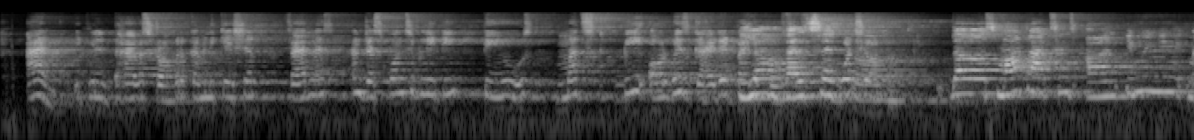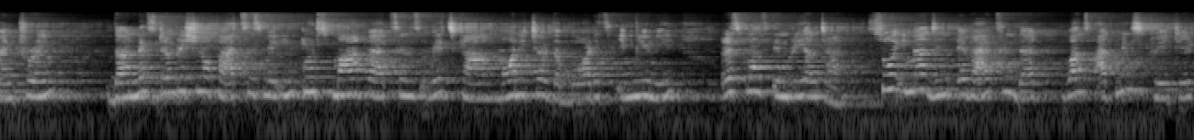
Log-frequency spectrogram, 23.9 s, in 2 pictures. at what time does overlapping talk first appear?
7.4 s

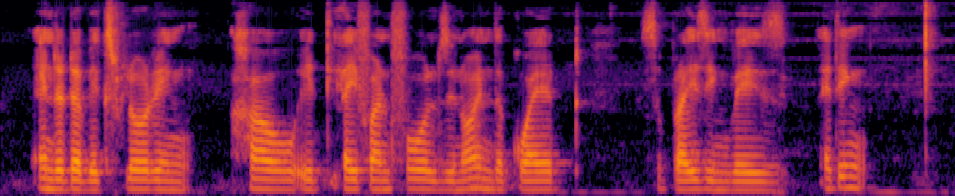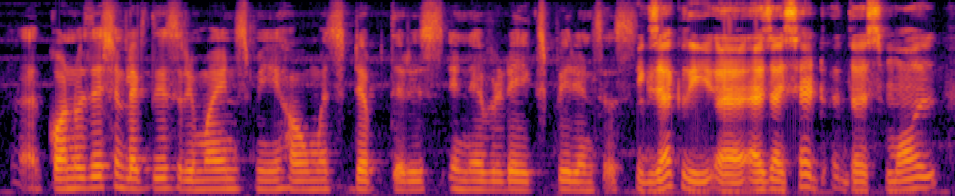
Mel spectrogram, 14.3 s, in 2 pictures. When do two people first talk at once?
none

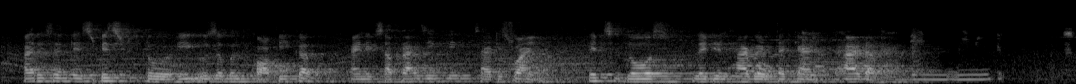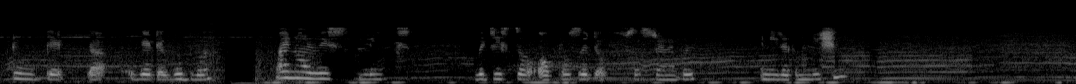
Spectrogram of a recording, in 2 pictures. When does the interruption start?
7.6 s

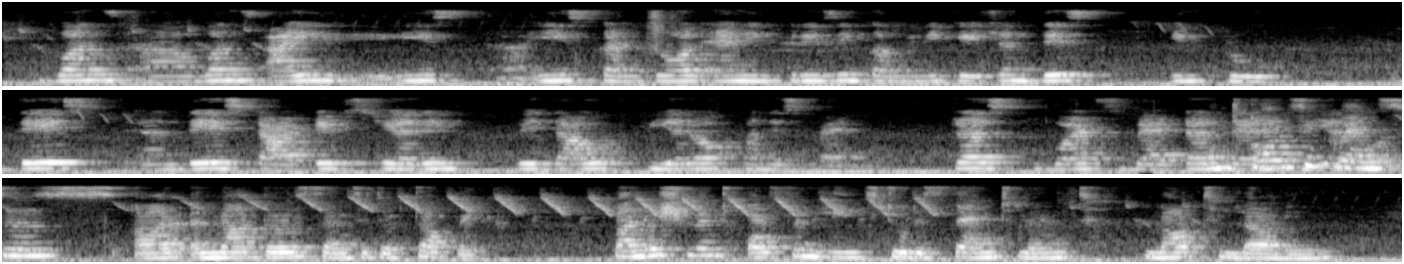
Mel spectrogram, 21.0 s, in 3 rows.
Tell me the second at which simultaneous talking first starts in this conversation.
13.0 s

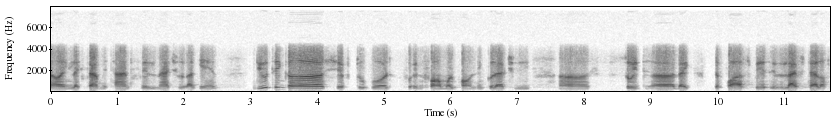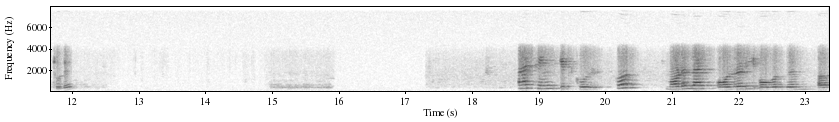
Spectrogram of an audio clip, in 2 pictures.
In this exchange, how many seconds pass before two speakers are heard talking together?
none

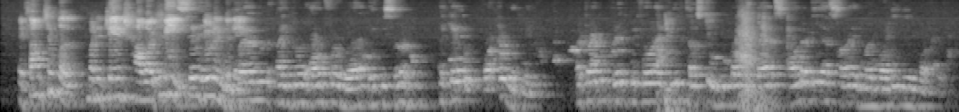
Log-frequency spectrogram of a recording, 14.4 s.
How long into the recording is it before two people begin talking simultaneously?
2.2 s

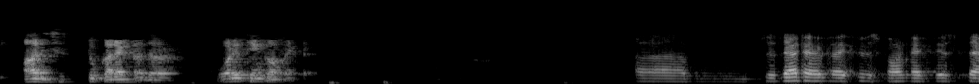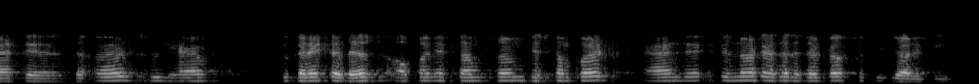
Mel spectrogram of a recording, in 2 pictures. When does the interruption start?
none

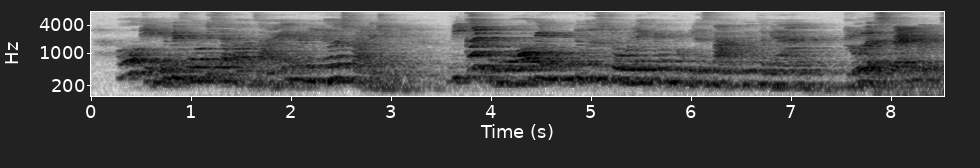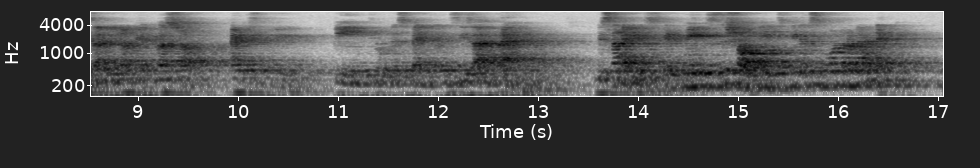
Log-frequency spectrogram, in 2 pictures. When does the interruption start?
none

